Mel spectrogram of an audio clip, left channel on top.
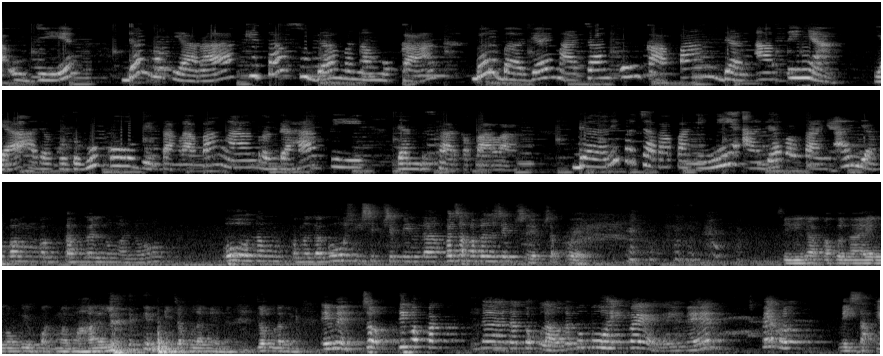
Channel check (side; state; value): both; different; correlation 0.00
